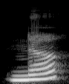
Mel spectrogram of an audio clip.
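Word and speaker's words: knee: न ई नी के साइलेंट है।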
